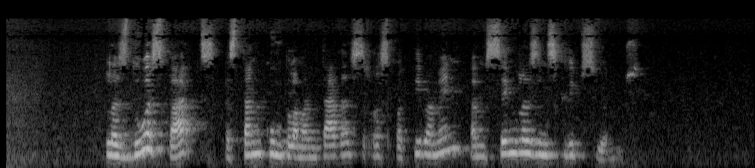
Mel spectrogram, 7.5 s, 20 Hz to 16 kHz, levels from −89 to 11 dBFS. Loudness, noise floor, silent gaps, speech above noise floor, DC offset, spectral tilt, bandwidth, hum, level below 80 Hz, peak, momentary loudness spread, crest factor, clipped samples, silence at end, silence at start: -26 LUFS; -65 dBFS; none; 40 dB; under 0.1%; -3.5 dB/octave; 11.5 kHz; none; -70 dBFS; -6 dBFS; 13 LU; 22 dB; under 0.1%; 1.2 s; 0.05 s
